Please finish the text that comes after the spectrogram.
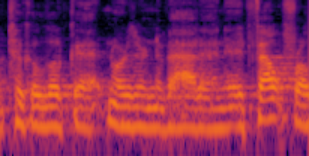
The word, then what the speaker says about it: Nevada: And and for those of you who aren't familiar, we pronounce it Nevada, not Nevada. Nevada.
